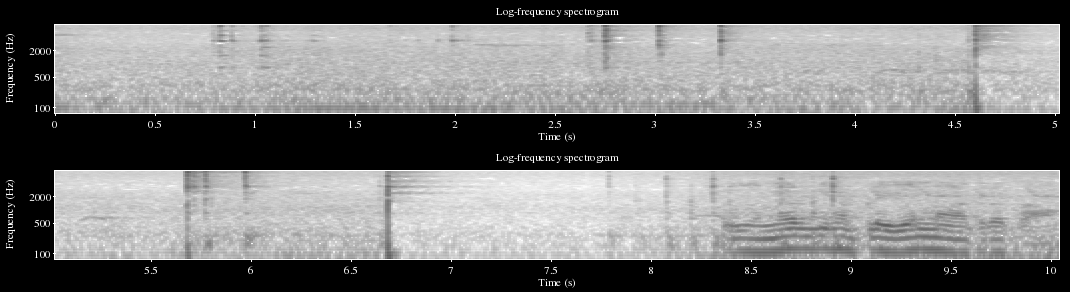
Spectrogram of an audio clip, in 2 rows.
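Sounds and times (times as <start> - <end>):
metal snap ring clicking: 0.8 - 3.5, 4.6 - 4.9, 5.6 - 7.0.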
